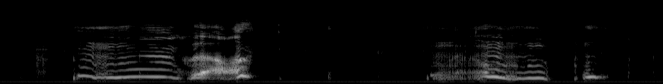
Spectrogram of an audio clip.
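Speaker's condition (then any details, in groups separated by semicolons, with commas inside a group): Cerebral palsy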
